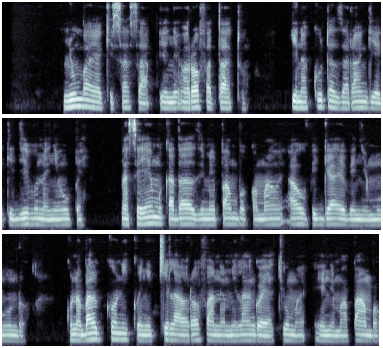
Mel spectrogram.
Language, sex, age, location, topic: Swahili, male, 18-24, Nairobi, finance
